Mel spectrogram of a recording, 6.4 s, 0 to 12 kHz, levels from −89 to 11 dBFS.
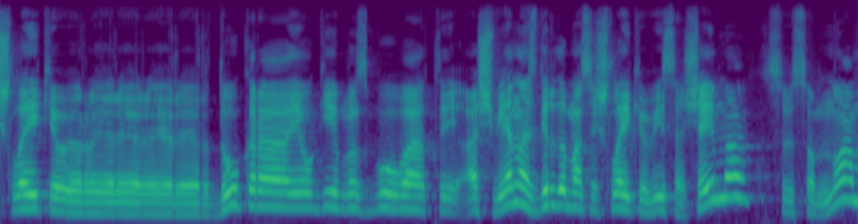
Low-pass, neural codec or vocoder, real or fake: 10.8 kHz; none; real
